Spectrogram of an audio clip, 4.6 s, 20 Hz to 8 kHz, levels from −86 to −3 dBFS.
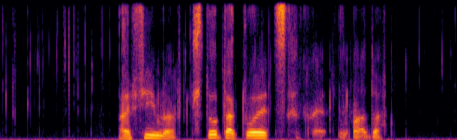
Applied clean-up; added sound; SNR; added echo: neural diffusion model UNIVERSE++.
